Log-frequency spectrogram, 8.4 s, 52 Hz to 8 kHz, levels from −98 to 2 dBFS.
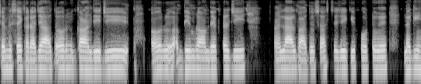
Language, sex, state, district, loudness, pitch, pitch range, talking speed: Hindi, male, Uttar Pradesh, Hamirpur, -17 LUFS, 125 Hz, 125-130 Hz, 135 wpm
